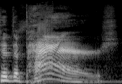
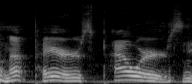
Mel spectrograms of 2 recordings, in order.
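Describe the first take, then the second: First: Slow drawled hillbilly accent; hillbilly accent, stretched out slowly. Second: "Powers" said slowly and high, two clear syllables. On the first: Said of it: "my hillbilly accent comes out". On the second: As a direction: spell out "Powers" carefully, slow and raised. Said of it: "What pears?". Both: Shown as a demonstration.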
